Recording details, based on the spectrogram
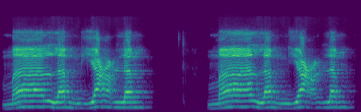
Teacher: Mim sukunnya itu dibaca jelas. Jadi tidak boleh ada dengung. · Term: Al-izhar syafawi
